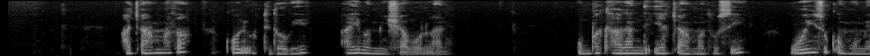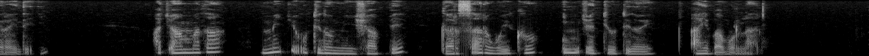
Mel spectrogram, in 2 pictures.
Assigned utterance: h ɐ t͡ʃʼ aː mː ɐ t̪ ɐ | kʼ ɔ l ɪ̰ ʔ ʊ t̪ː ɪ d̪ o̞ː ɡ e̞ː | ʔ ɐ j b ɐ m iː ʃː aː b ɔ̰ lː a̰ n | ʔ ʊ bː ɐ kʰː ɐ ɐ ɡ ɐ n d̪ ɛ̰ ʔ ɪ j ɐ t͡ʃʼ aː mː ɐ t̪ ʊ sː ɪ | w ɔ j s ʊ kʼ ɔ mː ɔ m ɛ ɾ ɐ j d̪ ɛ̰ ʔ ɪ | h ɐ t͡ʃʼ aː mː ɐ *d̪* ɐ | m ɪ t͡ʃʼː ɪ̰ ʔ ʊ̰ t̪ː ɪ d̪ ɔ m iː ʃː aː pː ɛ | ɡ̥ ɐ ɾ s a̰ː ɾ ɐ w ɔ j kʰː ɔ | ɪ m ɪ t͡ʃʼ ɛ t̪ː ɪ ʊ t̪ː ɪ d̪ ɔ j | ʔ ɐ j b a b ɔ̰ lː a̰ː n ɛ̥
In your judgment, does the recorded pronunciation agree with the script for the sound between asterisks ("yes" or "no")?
no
